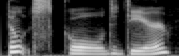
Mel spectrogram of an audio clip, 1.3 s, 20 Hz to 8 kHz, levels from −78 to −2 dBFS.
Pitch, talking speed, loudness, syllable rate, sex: 185 Hz, 135 wpm, -17 LUFS, 2.5 syllables/s, female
